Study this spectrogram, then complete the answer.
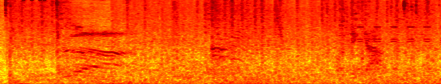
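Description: Grenade explosions and weapon fire in the video game Mass Effect, a dense, continuous barrage of blasts and bursts under a steady game soundscape, with a voice speaking briefly over the action.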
